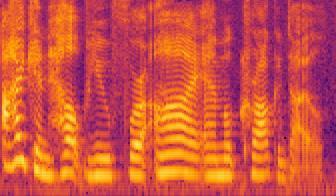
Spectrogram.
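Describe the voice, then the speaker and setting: Put-on character voice from a woman, fairly high in pitch and fairly slow in pace, on a very clean recording with a silent background. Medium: read story. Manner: smooth, sly.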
